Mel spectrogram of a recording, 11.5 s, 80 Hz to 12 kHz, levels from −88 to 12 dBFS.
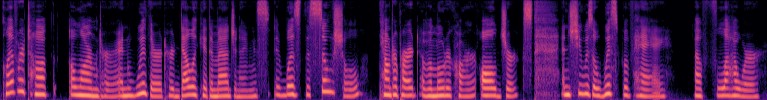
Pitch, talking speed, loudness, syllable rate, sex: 245 Hz, 145 wpm, -17 LUFS, 4.5 syllables/s, female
